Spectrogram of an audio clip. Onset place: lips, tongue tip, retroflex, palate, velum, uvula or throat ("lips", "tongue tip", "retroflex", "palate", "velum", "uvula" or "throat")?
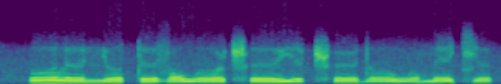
tongue tip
